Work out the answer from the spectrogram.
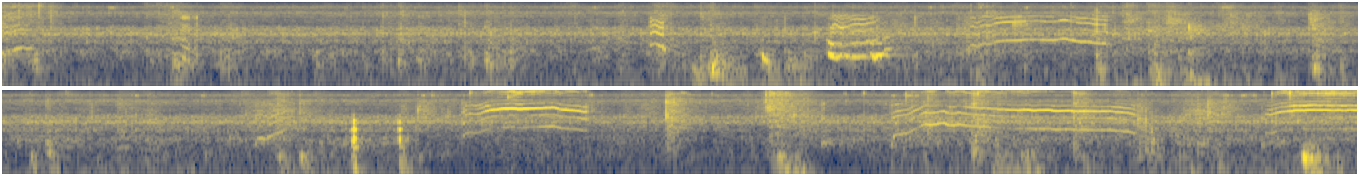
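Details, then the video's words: Premature kitten meowing indignantly while its mother cat hugs it tightly indoors, among several kittens and two nursing mothers; thin, high, arching mews come in scattered bursts, denser in the second half, over soft rustling and faint background hiss. "Mother cat hugs premature kitten so tightly that he starts meowing."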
